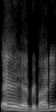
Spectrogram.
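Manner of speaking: very loud, high-pitched, belted out. Opening the video with a greeting in Doctor Nick voice. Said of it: "That's Doctor Nick from The Simpsons".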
